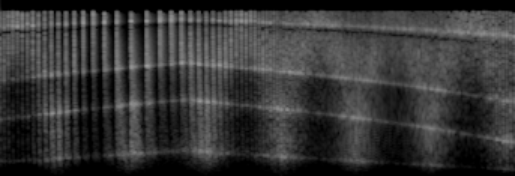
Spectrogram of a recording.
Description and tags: Comb Tooth FX
sci-fi, synth, psytrance, synthesis, sound-design, sfx, effect, noise, Psy, fx, psychedelic, digital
